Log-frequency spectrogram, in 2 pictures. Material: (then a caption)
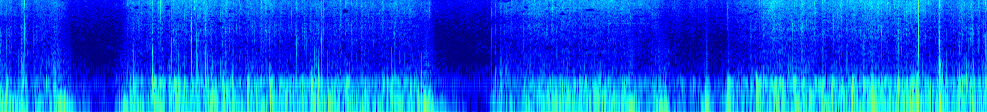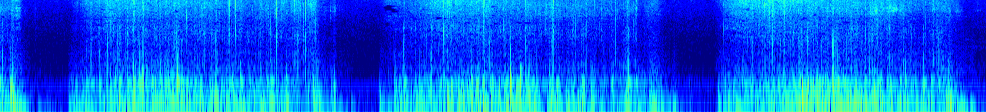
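Cloth. A small fabric towel draped over a microphone is scratched and rubbed with the fingers of both hands. The sound is a dense, muffled, low rumbling scratch, concentrated almost entirely in the bass with no bright content. It comes in six sustained bursts separated by short silent pauses.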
